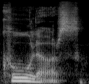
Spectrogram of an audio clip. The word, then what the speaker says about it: Coolors: is called Coolors, and I'm just going to go ahead and assume that this is how they want us to pronounce it, because it's basically, well, it's a rather clumsy abbreviation of the phrase cool colors, isn't it?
